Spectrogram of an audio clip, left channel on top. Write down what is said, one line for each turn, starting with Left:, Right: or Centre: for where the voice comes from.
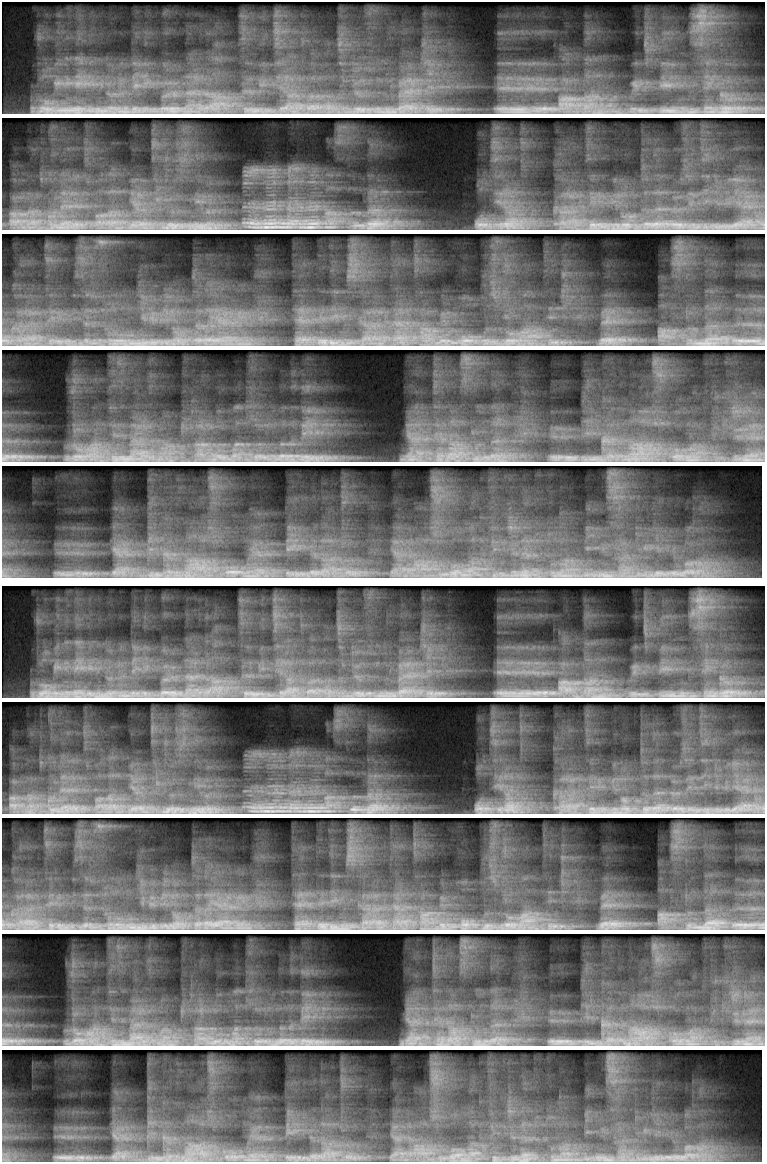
Right: Robin'in evinin önünde ilk bölümlerde attığı bir tirat var hatırlıyorsundur belki. Ee, I'm done with being single. I'm not good at it falan diye hatırlıyorsun değil mi?
Left: Hı hı hı hı.
Right: Aslında O tirat karakterin bir noktada özeti gibi yani o karakterin bize sunumu gibi bir noktada yani Ted dediğimiz karakter tam bir hopeless romantik ve aslında e, romantizm her zaman tutarlı olmak zorunda da değil. Yani Ted aslında e, bir kadına aşık olmak fikrine e, yani bir kadına aşık olmaya değil de daha çok yani aşık olmak fikrine tutunan bir insan gibi geliyor bana.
